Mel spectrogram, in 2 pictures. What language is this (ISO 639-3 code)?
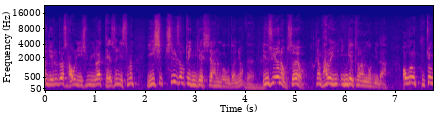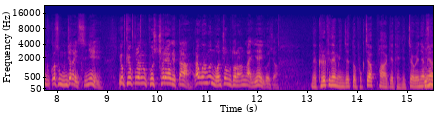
kor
